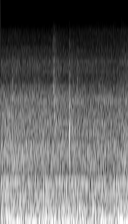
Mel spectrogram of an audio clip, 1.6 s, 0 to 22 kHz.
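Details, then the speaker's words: Vevor 8 kW 12 V diesel air heater running outside, exhaust steaming: a steady low blower roar with faint sharp ticks from the fuel pump. Normal running. "but it's doing something you can hear the fuel pump running"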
